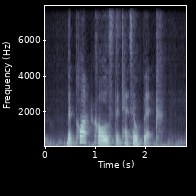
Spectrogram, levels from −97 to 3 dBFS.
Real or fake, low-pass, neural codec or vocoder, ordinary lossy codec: fake; none; codec, 16 kHz, 0.5 kbps, FreqCodec, larger model; none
